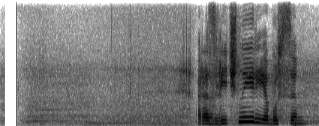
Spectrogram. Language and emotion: Russian, neutral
